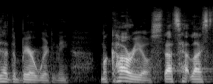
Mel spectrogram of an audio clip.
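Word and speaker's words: μακάριος: Makarios, that's like the pronunciation of it.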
